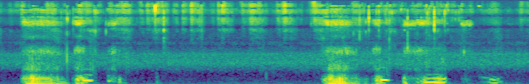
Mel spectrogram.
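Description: A corgi puppy snores in deep, rumbling bursts that come in clusters about every four and a half seconds.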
